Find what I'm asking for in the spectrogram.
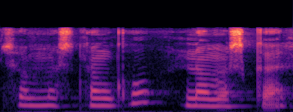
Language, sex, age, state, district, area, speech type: Odia, female, 18-30, Odisha, Balasore, rural, read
